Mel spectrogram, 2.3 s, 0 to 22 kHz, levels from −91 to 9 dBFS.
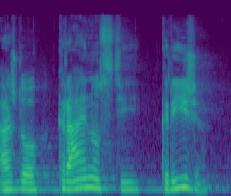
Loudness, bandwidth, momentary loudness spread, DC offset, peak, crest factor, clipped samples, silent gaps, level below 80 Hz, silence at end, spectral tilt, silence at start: -25 LUFS; 16 kHz; 10 LU; under 0.1%; -4 dBFS; 22 dB; under 0.1%; none; -74 dBFS; 0.2 s; -5.5 dB/octave; 0 s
